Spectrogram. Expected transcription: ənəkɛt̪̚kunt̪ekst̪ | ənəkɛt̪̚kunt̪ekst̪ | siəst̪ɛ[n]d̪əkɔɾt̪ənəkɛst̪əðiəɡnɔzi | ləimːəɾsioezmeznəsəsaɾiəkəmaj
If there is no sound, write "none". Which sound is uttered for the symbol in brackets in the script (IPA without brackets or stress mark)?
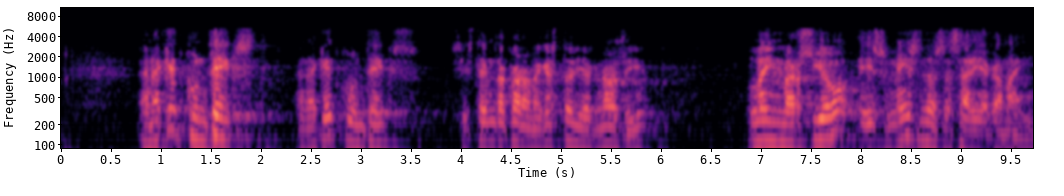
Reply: m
